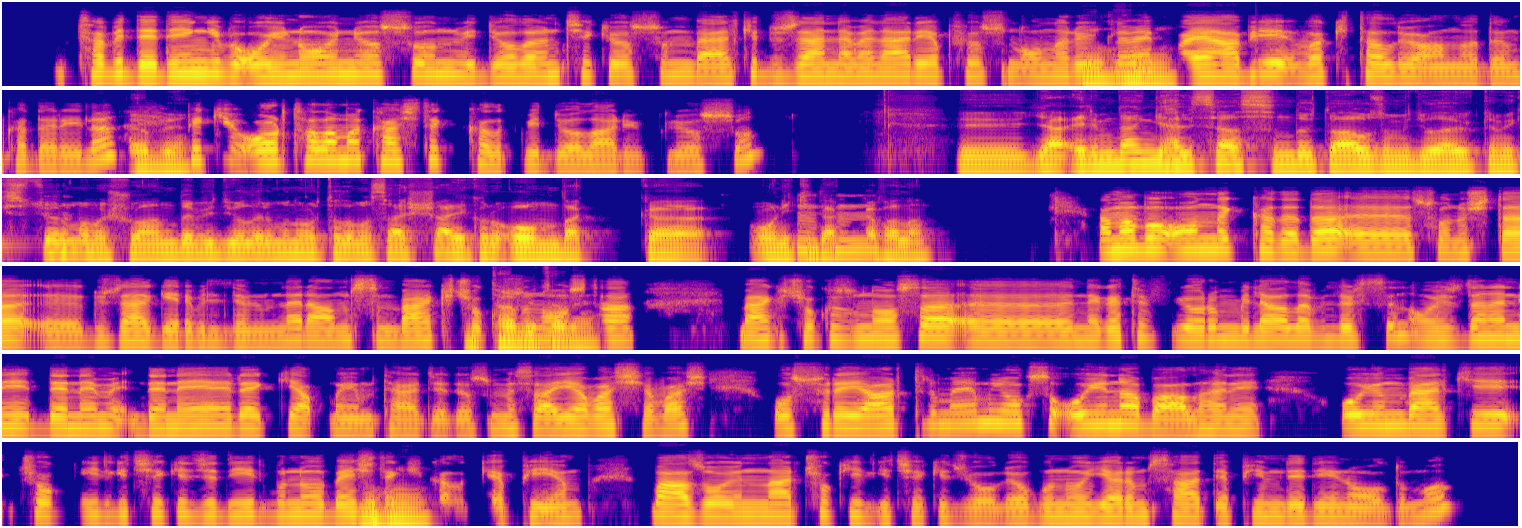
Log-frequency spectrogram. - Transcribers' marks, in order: other background noise; chuckle
- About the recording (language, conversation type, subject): Turkish, podcast, Yaratıcı tıkanıklıkla başa çıkma yöntemlerin neler?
